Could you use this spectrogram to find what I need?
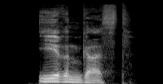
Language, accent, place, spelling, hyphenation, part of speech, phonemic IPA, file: German, Germany, Berlin, Ehrengast, Eh‧ren‧gast, noun, /ˈeːʁənˌɡast/, De-Ehrengast.ogg
- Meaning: guest of honour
